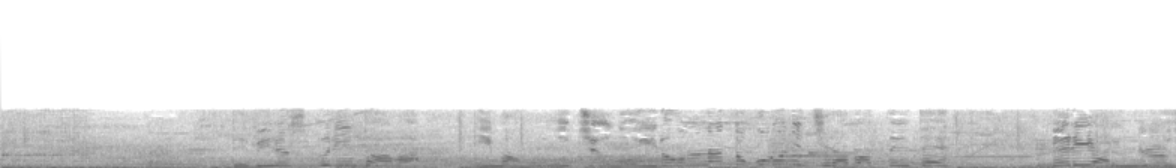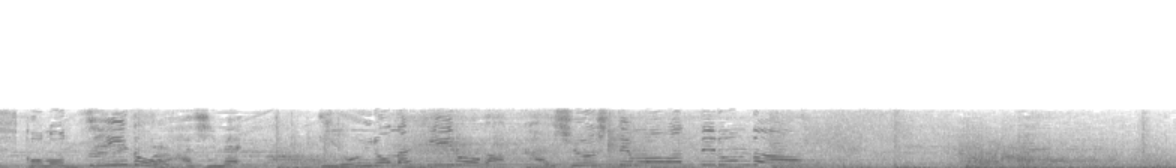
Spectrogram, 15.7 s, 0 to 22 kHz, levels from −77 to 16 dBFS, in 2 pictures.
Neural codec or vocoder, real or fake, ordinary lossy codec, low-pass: none; real; none; none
